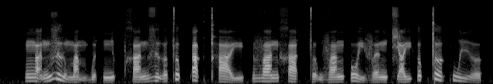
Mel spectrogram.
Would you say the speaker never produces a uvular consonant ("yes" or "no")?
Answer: yes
